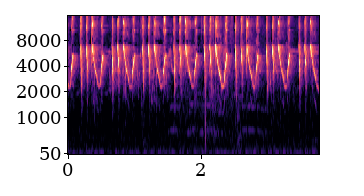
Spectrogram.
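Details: Tribel bird lure recording: a rapid run of sharp, high, swooping notes, each dipping and rising, repeated about twice a second without pause, over a faint low hum.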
